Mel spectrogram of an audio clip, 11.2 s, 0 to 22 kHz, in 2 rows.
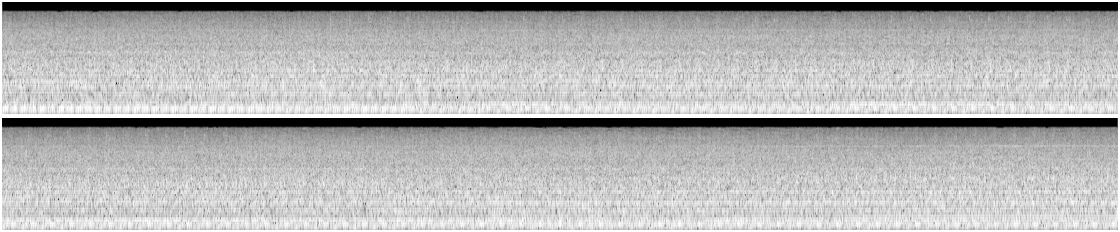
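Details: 2000 Acura Integra idling with an uneven, stumbling beat and repeated skip; misfire, and pulling cylinder 1's spark plug wire is the only one that makes a difference.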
